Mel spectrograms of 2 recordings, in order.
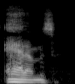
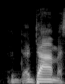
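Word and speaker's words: Adames: Willie Adamas, how do you say it? Adam? It's not Adams. Adamas.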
